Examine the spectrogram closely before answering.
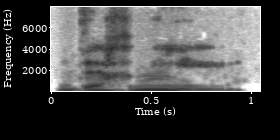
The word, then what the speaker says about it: dernier: Now, if you notice, I'm saying dernière, whereas when I say dernier, there's a difference in this pronunciation. This is dernière, dernier, dernière.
